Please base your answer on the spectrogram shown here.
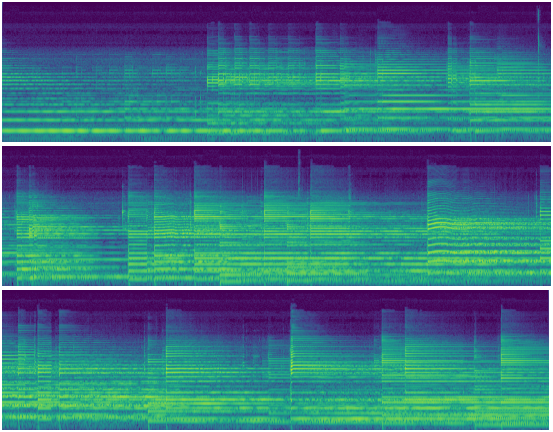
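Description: A sustained instrument drenched in large convolution reverb from an Integral Dual Convolver pedal, with its position knob adjusted, gives a lush, washing tail. Notes change every few seconds, loud and continuous.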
